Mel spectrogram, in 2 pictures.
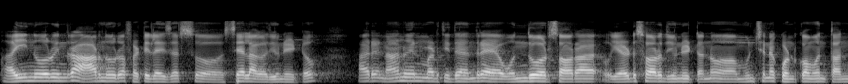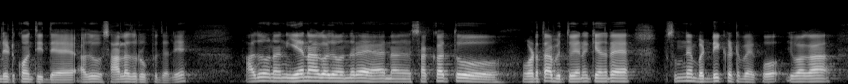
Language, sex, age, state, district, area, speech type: Kannada, male, 18-30, Karnataka, Tumkur, rural, spontaneous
